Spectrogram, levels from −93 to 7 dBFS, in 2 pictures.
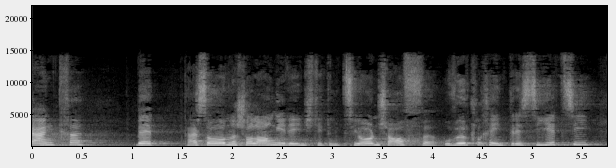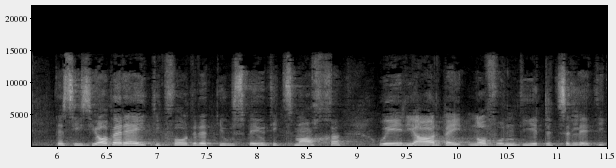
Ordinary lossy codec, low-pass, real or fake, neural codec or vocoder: AAC, 48 kbps; 14.4 kHz; real; none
